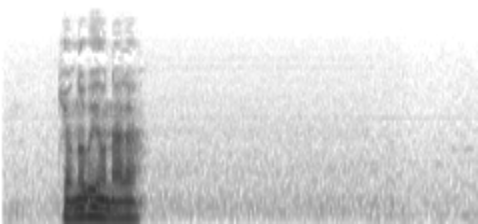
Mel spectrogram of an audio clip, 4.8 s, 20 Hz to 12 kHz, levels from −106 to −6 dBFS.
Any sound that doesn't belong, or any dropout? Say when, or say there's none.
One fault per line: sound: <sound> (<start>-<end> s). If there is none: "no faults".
no faults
